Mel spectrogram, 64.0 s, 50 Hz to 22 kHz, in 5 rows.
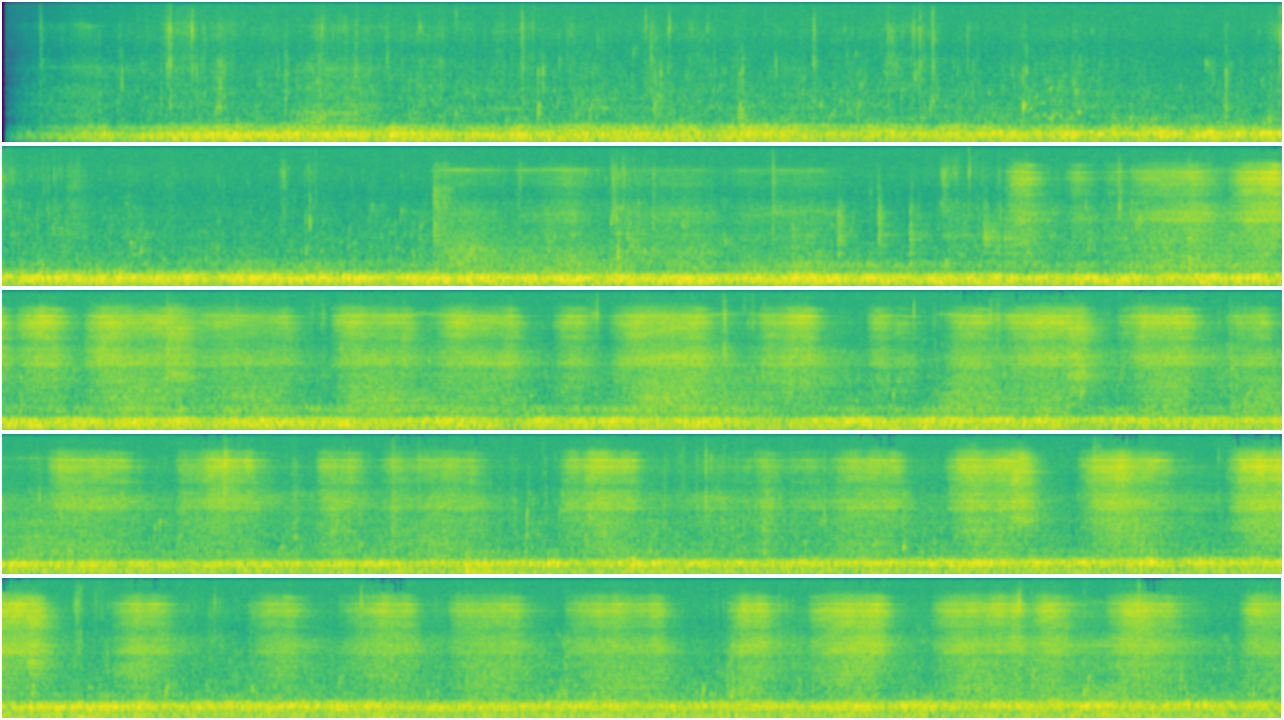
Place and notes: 沙港遊樂碼頭, Huxi Township - In the dock
In the dock, Waves and tides, Construction noise
Zoom H2n MS+XY
Penghu County, Taiwan, 22 October 2014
